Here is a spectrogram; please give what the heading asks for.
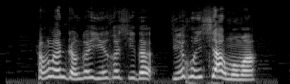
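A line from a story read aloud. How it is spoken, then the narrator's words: Strange shriek. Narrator (Chinese): 火箭浣熊怪叫了一声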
